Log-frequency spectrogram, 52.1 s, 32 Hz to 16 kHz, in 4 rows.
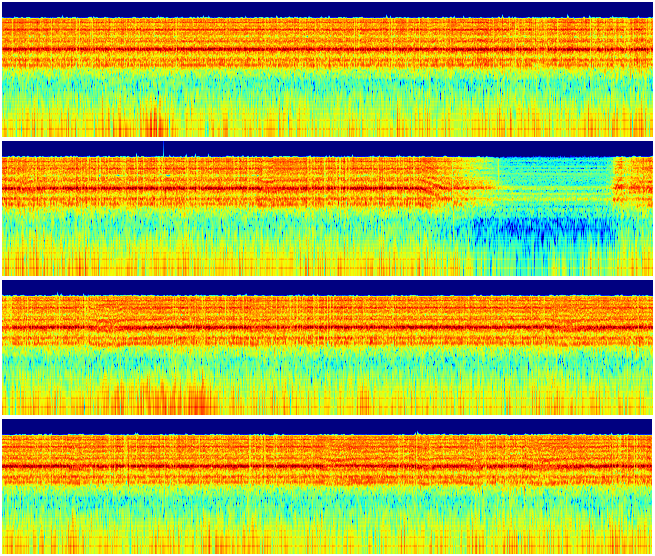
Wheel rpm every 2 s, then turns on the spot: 230, 230, 230, 230, 230, 230, 230, 230, 230, 230, 200, 0, 20, 220, 230, 230, 230, 230, 230, 230, 230, 240, 230, 230, 230, 230.
none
